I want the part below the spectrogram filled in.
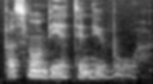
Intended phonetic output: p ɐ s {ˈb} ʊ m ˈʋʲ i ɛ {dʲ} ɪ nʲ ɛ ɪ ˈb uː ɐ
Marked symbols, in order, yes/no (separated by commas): no, no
